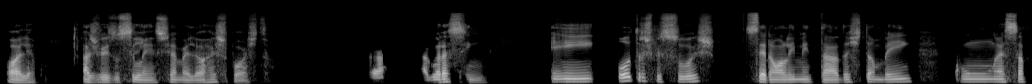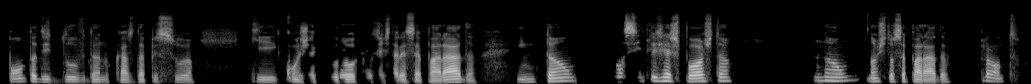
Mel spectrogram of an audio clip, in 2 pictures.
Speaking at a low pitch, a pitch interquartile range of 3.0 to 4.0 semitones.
Yes: low, 115 Hz; average, 3.7 semitones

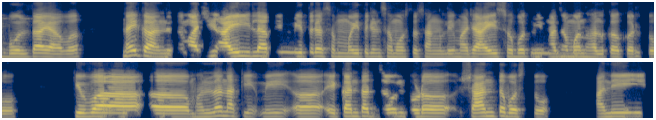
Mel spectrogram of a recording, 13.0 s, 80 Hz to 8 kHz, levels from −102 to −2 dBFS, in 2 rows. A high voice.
No: medium, 180 Hz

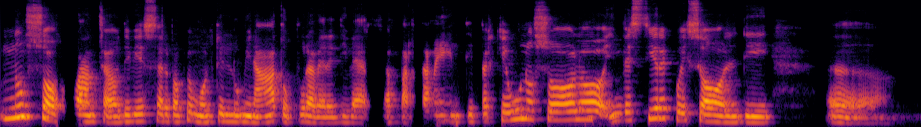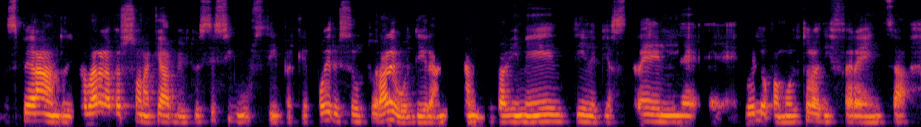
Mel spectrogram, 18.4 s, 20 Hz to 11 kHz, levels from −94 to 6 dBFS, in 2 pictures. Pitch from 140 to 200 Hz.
Yes: high, 190 Hz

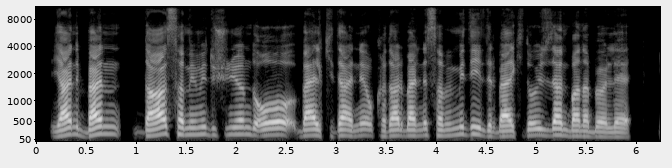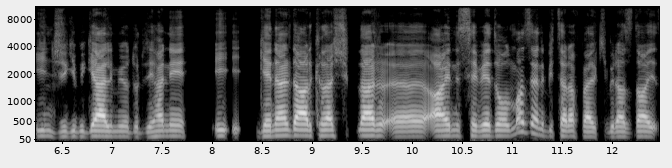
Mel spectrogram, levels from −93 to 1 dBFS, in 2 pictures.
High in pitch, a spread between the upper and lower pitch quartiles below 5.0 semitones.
No: medium, 140 Hz; average, 2.9 semitones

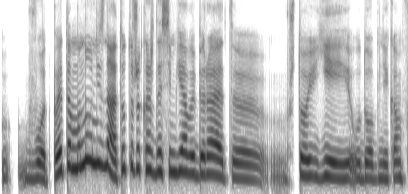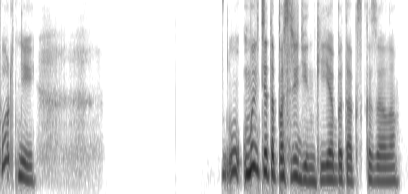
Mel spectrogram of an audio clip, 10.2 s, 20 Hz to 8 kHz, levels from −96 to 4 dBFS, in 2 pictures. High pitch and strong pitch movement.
Yes: high, 205 Hz; wide, 6.9 semitones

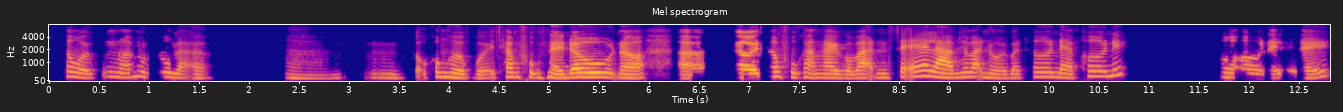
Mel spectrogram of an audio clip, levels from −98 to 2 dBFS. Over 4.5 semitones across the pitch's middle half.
No: average, 3.6 semitones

